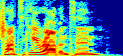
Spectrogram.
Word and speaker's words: Chauncey K. Robinson: Hey, y'all, it's Chauncey K. Robinson.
